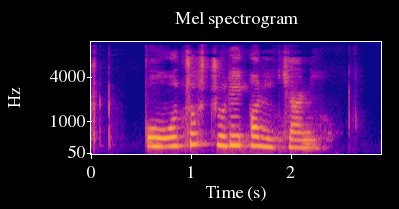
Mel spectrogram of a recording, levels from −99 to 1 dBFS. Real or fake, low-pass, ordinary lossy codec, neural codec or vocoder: fake; 10.8 kHz; AAC, 48 kbps; codec, 44.1 kHz, 2.6 kbps, DAC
